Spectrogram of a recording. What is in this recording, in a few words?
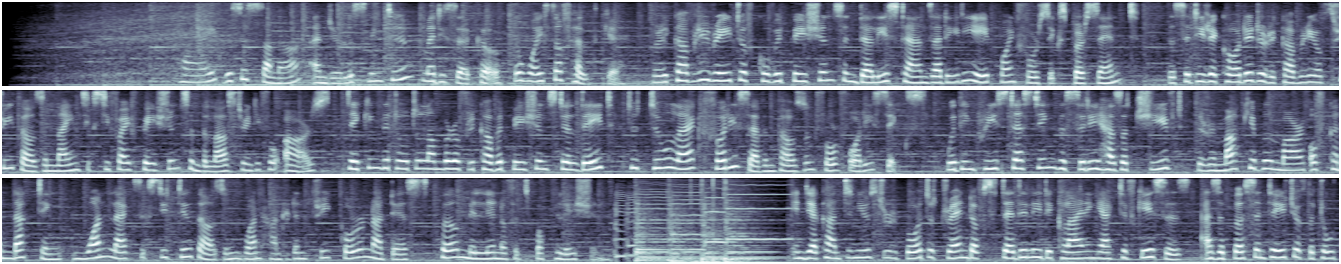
english news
